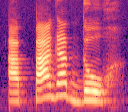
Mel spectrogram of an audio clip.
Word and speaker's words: apagador: Outra palavra, apagador. Apagador. A sílaba tônica é dor. Classificação, oxítona. Mármore.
